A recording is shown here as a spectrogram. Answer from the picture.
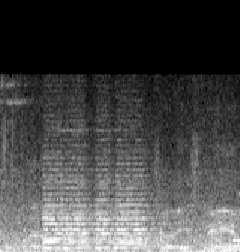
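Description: A vehicle horn sounding once, a single steady tone held for about a second.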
